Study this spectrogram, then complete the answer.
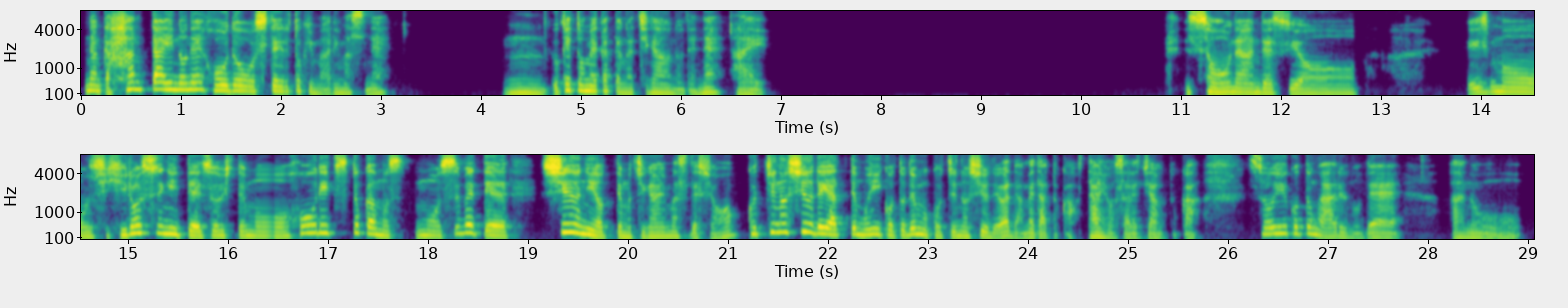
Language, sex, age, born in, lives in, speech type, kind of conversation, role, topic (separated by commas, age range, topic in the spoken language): Japanese, female, 60-64, Japan, United States, conversation, unstructured, none, 最近のニュースで気になったことは何ですか？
